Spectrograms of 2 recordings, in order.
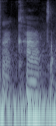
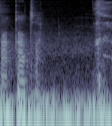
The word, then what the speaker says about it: akata: said okay number one that word is not a character it's a cutter she said whatever say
